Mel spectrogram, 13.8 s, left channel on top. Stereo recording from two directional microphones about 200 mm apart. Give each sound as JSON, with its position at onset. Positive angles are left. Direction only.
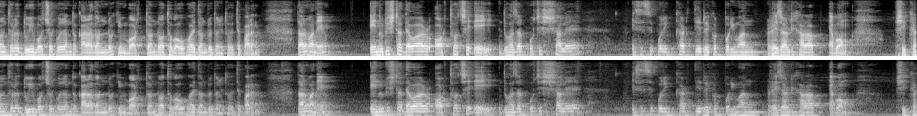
{"t": 0.0, "sound": "a man's voice", "side_deg": 35}
{"t": 5.5, "sound": "a man's voice", "side_deg": 50}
